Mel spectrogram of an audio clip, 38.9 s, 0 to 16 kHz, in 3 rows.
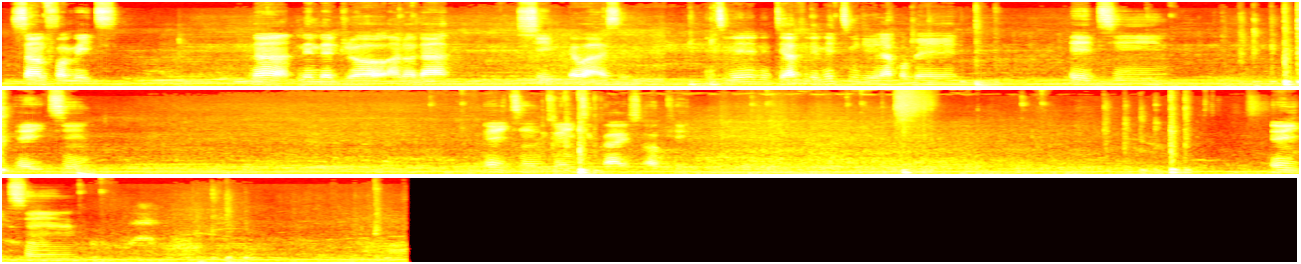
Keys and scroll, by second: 6.9 ctrl+a, 9.4 KP_8, 18.3 KP_2, 18.5 KP_0, 22.0 ctrl+a, 28.4 KP_Divide, 32.6 ctrl+z, 35.5 KP_1, 36.0 Return, 36.4 KP_1, 36.6 Return.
